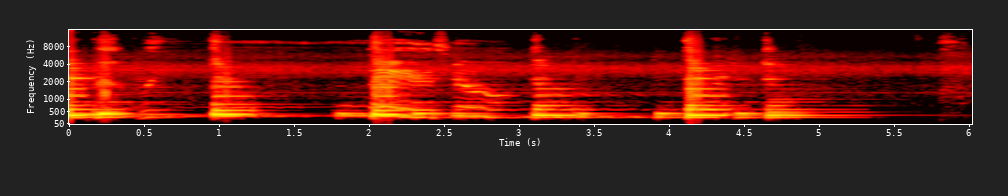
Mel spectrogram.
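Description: Acoustic string instrument strumming the closing chords of a song, about one strum a second, with no singing. The last chord rings out and fades away a little past five seconds in.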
